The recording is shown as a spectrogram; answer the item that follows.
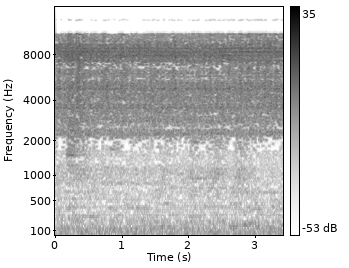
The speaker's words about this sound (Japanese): もしかして日本でノイズミュージックとか好きな人多いのって、このセミのおかげですかね。これ、僕らもこんなもん当たり前なくの風物して思ってるけど、考えてみたら異様な音環境ですよね。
